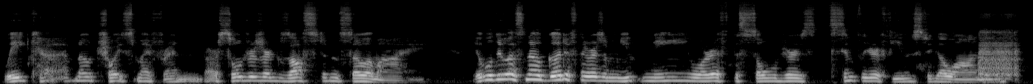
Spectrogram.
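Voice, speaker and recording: Tired old fantasy general, played by a male reader: slightly raised pitch, husky, reasoning. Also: normal speed, mellow, poor audio. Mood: weary resolve. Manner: weary, reasoning. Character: weary aged general, practical and gentle with friend. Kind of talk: dramatic fiction reading.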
